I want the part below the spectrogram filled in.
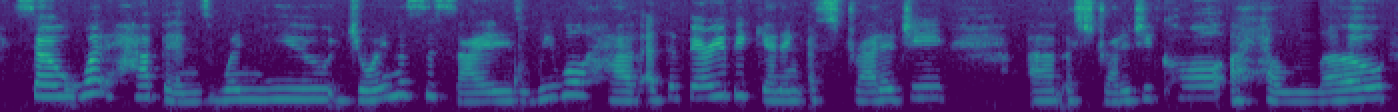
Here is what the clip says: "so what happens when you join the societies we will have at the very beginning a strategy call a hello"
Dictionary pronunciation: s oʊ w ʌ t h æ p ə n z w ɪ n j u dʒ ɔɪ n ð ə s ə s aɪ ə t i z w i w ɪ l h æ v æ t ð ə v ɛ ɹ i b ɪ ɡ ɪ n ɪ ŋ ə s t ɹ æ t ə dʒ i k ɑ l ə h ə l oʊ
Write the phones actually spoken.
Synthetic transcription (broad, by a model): s oʊ w ʌ t h æ p ə n z w ɪ n j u dʒ ɔɪ n ð ə s ə s aɪ ə t i z w i w ɪ l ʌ v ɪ t ð ə v ɛ ɹ i b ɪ ɡ ɪ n ɪ ŋ ə s t ɹ æ t ə dʒ i k ɑ l ə h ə l oʊ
